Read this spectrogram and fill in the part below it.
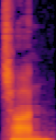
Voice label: "chan1", chinois; Cours de Chinois

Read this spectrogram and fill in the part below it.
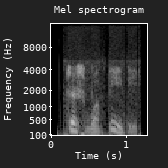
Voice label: Mandarin Conversation

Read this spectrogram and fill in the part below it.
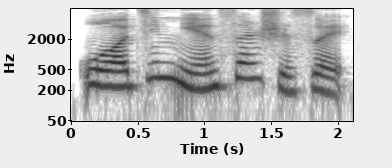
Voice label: Mandarin Conversation

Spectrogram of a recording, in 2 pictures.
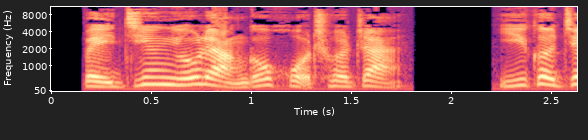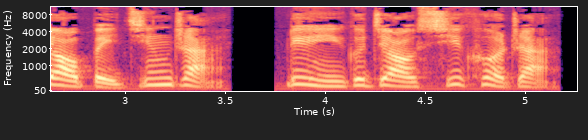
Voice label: "jin", Chinese

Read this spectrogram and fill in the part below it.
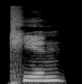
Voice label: "tian", Chinese

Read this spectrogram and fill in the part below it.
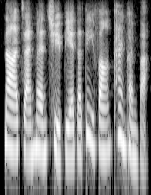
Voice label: Mandarin Conversation

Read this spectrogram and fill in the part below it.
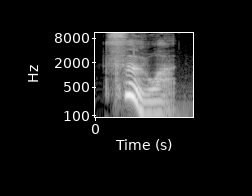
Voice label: "si4 wan4", Chinese

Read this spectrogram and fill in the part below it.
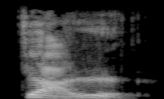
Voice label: "jian", Chinese

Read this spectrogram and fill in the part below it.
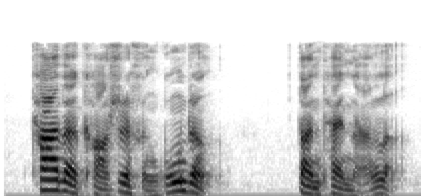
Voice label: "jian", Chinese

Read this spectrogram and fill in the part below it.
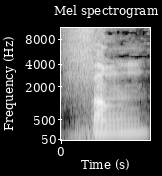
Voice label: "feng", Chinese

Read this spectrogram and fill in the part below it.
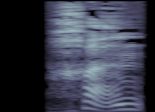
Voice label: "jin", Chinese

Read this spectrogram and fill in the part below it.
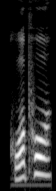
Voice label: "jin", Chinese

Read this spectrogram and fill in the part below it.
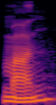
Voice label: "man2", chinois; Cours-de-Chinois

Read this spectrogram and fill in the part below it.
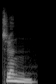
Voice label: "zhen4", chinois; Cours-de-Chinois

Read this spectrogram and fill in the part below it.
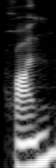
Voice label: "huan2", chinois; Cours de Chinois

